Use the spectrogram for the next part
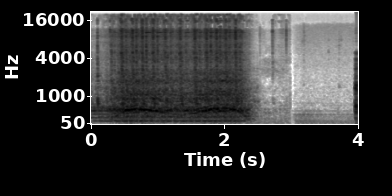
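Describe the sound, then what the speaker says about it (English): An overlocker runs fast, stitching lace trim onto a sleeve in one continuous whirring burst of about two and a half seconds, close and loud, then stops into near silence. "then it gets attached to the main part of the sleeve using the overlocker"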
